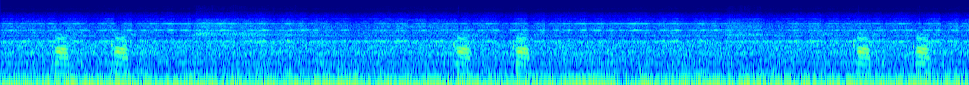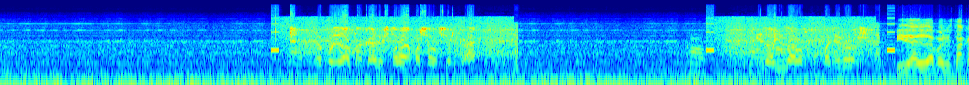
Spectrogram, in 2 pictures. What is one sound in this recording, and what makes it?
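A jet engine roars steadily in a low, constant rumble.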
